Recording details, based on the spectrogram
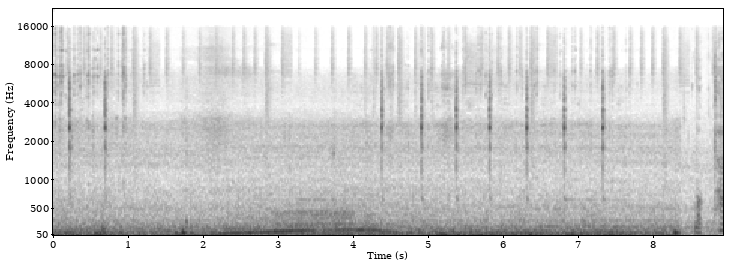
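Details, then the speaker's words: Mercedes GLS 580, three months after delivery: sharp wooden ticks, about two a second, from the B-pillar area over low rumble while creeping into an underground car park, as the front shocks compress and rebound; suspected structural defect. "b 필로 이 쪽에서 소리가 엄청나게 나옵니다 엄청나게 나 어떤 느낌이 냐 면 차가 이렇게 움 꿍 하고 밑에 앞에 쇼바가 내려갔다가 다시 원복 될 때 똑딱똑딱 이렇게 됩니다"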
